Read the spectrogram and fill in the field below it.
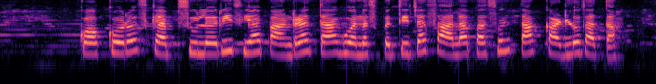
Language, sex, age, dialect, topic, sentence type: Marathi, female, 18-24, Southern Konkan, agriculture, statement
